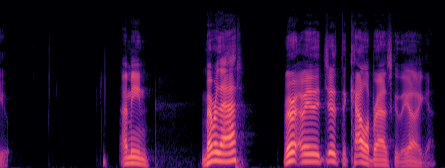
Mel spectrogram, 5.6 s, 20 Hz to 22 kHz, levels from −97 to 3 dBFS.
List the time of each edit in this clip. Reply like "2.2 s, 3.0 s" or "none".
1.3 s, 3.4 s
